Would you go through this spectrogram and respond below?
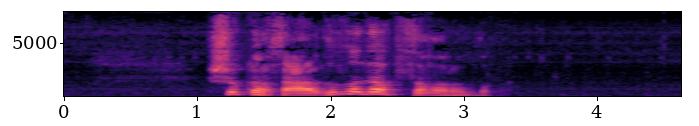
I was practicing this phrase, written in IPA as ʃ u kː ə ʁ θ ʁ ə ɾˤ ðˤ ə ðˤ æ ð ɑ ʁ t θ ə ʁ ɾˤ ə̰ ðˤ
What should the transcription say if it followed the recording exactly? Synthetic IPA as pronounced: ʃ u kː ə ʁ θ ʕ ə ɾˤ ðˤ ə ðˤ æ ð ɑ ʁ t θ ə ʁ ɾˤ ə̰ ðˤ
